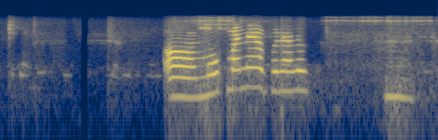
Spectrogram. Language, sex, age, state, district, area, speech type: Assamese, female, 18-30, Assam, Kamrup Metropolitan, urban, conversation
